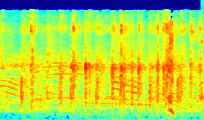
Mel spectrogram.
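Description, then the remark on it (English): A group of people applauding, with dense, irregular claps overlapping steadily throughout. Some voices blend in underneath the clapping. “Boy, the people applauding and working overtime today.”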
